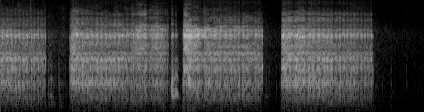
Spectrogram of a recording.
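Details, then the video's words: Baby kingfishers that never seem to get enough food beg for it with three loud, harsh, rasping bursts, each close to a second long, separated by brief silent gaps. "BABY BIRD KINGFISHER ‼️ YANG TAK PERNAH KENYANG ATAS MAKANAN"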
